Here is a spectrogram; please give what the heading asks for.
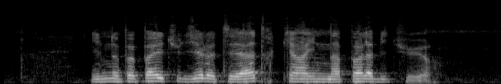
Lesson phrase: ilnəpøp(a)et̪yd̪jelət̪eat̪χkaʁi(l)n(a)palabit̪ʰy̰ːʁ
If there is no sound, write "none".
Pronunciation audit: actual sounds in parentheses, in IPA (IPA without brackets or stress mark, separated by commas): a, l, a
